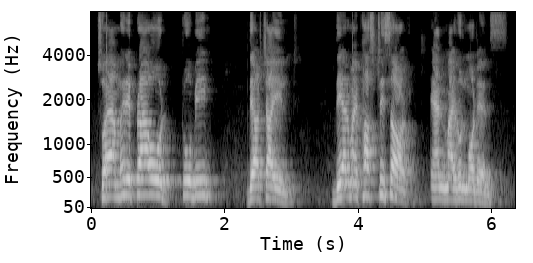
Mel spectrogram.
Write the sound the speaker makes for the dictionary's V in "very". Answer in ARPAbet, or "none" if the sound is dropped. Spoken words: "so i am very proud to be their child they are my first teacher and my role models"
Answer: B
